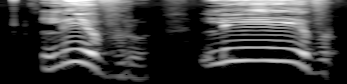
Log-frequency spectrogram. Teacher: sílaba mais forte nós chamamos de sílaba tônica tá livro livro observa que o Li é a sílaba mais forte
